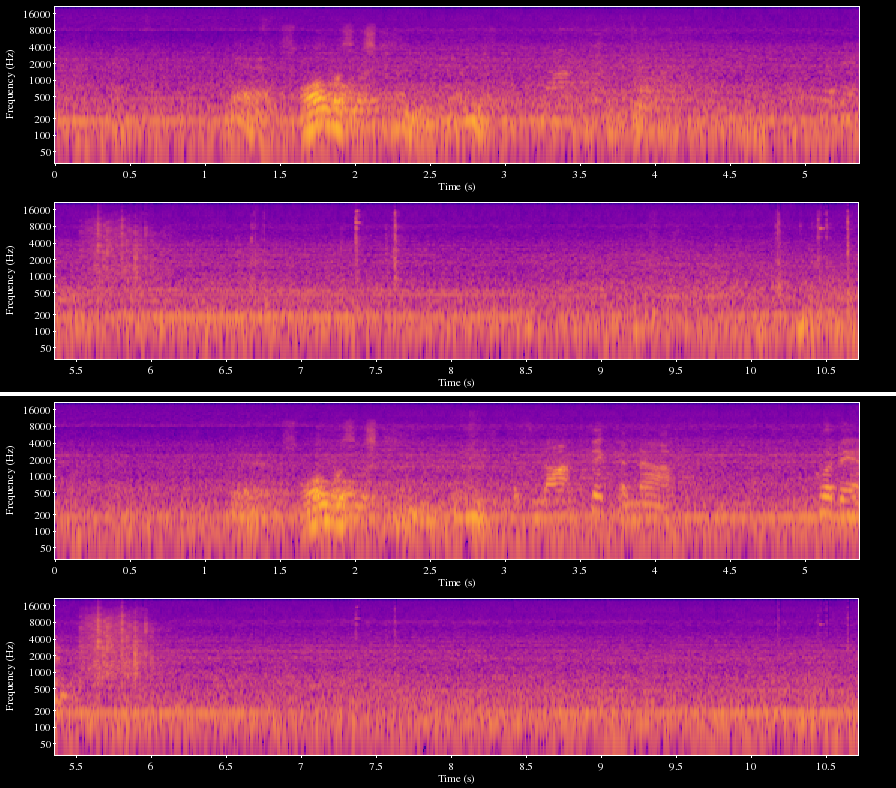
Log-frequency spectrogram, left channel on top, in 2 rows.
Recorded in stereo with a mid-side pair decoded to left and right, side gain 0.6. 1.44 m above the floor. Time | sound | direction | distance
1.1 | a man speaking | 35° left | 7 m
3.0 | a woman speaking | 60° right | 4.5 m
5.5 | crumpling | 30° right | 7 m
